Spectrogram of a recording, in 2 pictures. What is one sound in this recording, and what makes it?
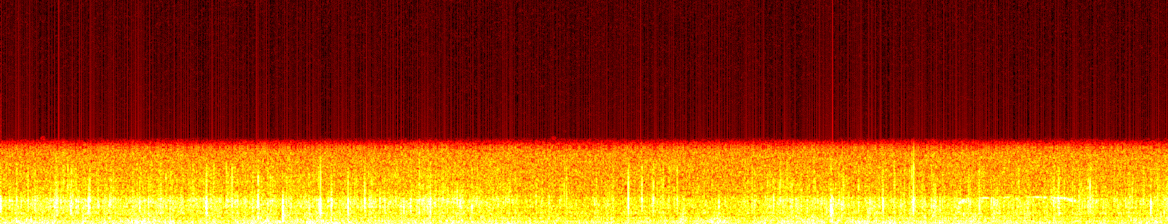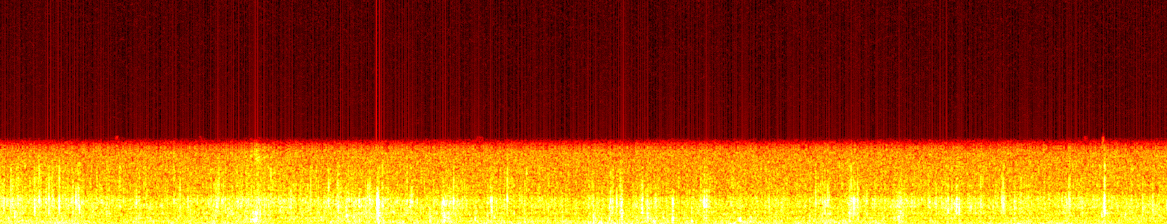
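Gravel crunches under paws and bicycle tyres.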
